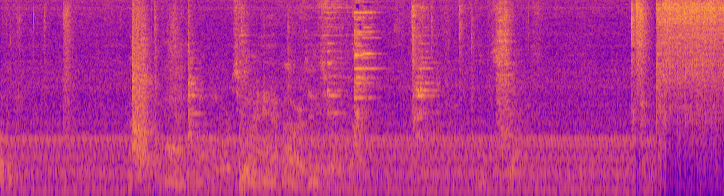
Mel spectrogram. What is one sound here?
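Metal pieces clank and knock on a steel table.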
